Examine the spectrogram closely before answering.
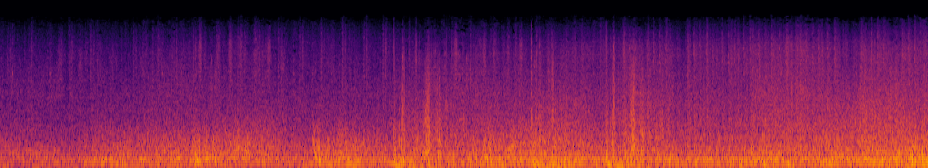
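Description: Shells explode with a deep rumbling roar.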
